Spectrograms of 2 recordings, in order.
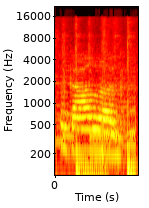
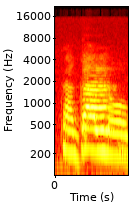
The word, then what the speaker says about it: Tagalog: When people pronounce Tagalog, or Tagalog, I understand you can pronounce it any other way, no one really cares. Pero it's Tagalog. Tagalog.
